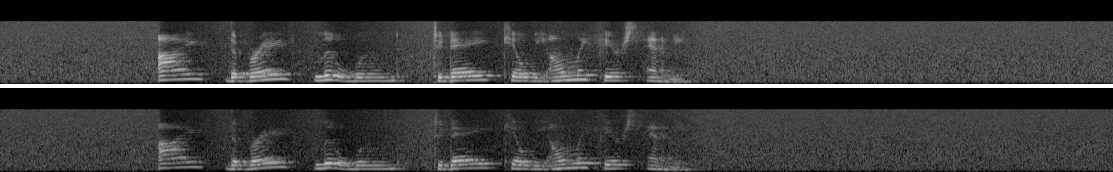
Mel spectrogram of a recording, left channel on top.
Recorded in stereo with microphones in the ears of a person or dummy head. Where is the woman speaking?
60° left (ahead or behind), 4.5 m.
